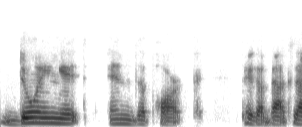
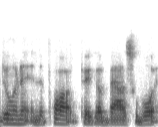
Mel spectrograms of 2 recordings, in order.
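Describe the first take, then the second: First: The phrase is said slowly and deliberately. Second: The phrase is said at a normal, quicker pace.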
